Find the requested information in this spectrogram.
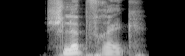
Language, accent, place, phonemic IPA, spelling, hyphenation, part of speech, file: German, Germany, Berlin, /ˈʃlʏpf.ʁɪç/, schlüpfrig, schlüpf‧rig, adjective, De-schlüpfrig2.ogg
- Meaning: 1. slippery, slick, greasy, slimy 2. slippery, tricky, unstable, changeable 3. risqué, salacious, scabrous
